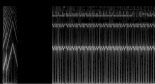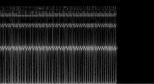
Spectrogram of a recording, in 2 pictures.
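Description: A steady, high electronic tone rings, then stops abruptly.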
